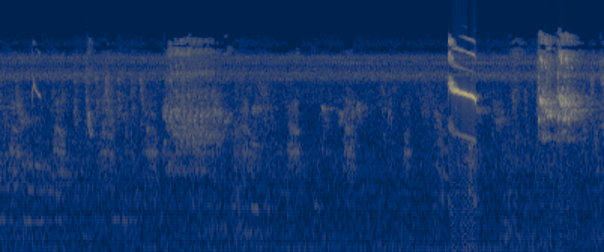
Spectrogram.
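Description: Small bird calling: a quick run of thin, high chirps that slide downward in pitch about four and a half seconds in, then a short scratchy burst of calls near the end, over quiet background.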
